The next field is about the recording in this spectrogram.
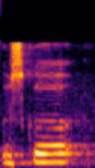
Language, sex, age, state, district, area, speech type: Hindi, male, 18-30, Bihar, Samastipur, rural, spontaneous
